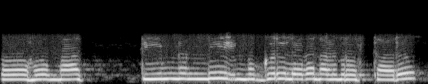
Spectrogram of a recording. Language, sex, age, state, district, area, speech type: Telugu, male, 18-30, Telangana, Mancherial, rural, conversation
